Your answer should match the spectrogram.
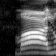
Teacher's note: اگلا لفظ مالہ ہے، اس کے اوپر الٹا پیش ہے، اسے کھینچیں گے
